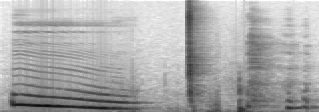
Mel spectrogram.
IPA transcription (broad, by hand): u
